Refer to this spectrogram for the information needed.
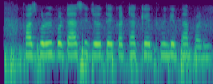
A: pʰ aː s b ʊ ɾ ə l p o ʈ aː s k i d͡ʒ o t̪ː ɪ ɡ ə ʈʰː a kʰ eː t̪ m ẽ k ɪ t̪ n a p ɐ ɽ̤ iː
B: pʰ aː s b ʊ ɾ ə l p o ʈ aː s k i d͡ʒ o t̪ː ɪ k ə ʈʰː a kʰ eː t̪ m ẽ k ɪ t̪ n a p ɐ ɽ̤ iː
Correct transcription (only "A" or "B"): B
